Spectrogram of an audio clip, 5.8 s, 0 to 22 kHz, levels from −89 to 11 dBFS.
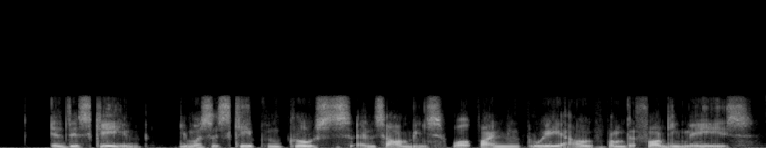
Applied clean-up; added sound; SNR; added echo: neural diffusion model UNIVERSE++.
